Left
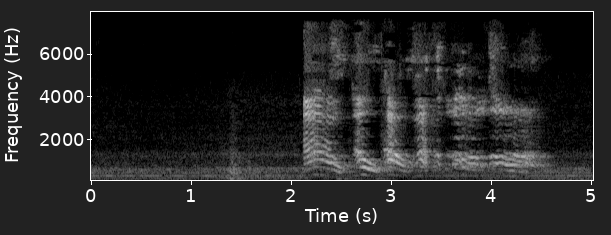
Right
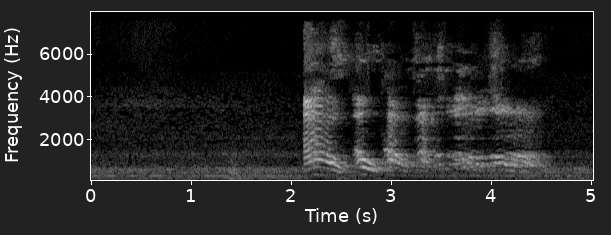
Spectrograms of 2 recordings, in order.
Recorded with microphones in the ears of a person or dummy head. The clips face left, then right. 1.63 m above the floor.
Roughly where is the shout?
Centre.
